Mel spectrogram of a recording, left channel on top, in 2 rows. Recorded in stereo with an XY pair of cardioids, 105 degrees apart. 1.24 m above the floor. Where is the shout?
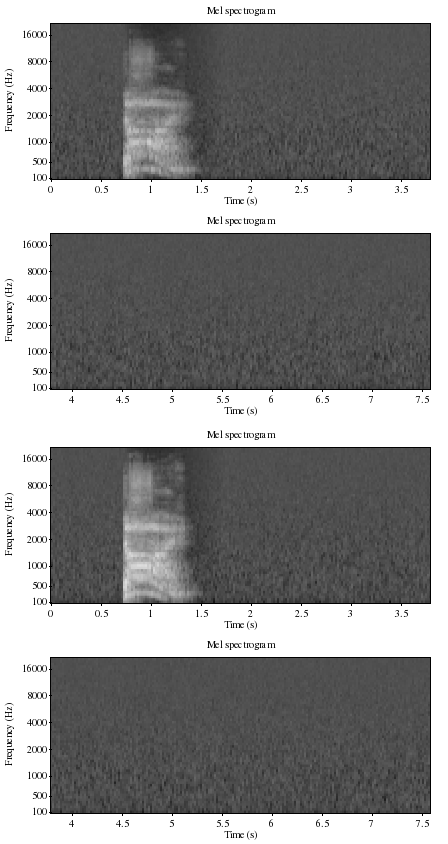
70° right, 2.5 m.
